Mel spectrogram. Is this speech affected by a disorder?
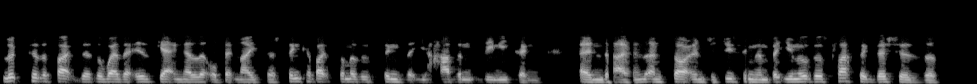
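No.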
